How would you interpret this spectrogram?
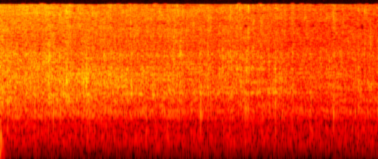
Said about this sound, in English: I'm just going to slowly pour the cream of mushroom soup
